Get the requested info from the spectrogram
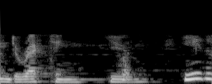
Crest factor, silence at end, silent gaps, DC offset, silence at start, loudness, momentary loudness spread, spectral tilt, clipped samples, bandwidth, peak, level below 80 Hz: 16 dB; 0 s; none; under 0.1%; 0 s; -22 LUFS; 16 LU; -11.5 dB/octave; under 0.1%; 4.2 kHz; -6 dBFS; -62 dBFS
